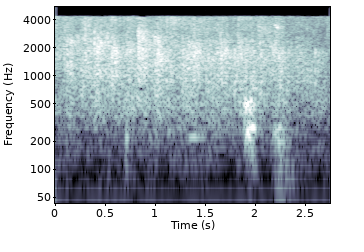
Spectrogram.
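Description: Steady audience applause, a dense wash of many hands clapping at an even loudness throughout, with a brief murmur of voices near the end.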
